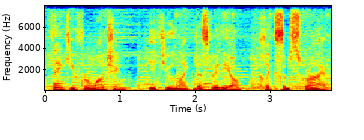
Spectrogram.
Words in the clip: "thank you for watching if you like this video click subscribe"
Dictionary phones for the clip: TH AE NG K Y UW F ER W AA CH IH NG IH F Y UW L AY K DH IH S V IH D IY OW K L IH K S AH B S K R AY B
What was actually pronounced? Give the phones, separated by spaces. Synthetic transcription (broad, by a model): TH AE NG K Y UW F ER W AA CH IH NG IH F Y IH L AY K DH IH S V IH D IY OW K L IH K S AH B S K R AY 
